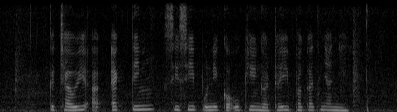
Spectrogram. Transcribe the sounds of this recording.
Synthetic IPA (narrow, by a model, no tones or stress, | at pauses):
kəd̥ʒ̥a̤wiʔɛk̚t̪ɪŋsisipunikɔ̰ʔuɡ̥i̤ŋɡaɖ̥ä̤ib̥ä̤kat̪̚ɲaɲi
